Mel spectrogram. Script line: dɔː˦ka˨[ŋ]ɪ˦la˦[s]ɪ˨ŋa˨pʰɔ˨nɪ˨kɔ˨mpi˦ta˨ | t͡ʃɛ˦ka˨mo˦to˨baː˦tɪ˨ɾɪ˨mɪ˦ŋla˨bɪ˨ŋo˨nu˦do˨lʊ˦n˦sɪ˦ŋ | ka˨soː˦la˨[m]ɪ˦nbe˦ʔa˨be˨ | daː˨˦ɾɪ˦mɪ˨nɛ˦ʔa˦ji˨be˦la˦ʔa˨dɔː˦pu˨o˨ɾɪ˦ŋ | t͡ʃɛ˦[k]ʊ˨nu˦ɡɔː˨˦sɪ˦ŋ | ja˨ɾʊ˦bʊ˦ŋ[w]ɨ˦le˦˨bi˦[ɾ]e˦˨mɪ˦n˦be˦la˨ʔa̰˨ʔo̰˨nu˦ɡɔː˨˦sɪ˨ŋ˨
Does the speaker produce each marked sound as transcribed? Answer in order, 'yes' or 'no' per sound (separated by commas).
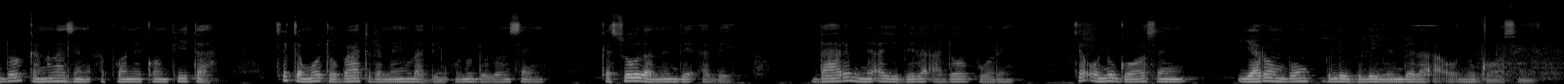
yes, no, yes, no, no, no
